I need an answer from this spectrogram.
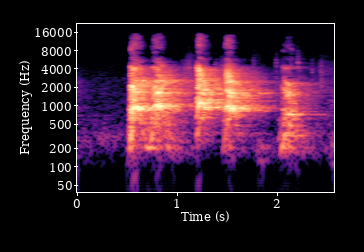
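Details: Dog barking at a freshly gifted cuddly rabbit it treats as a playmate: loud, rasping woofs, two quick pairs followed by a single drawn-out bark that fades.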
